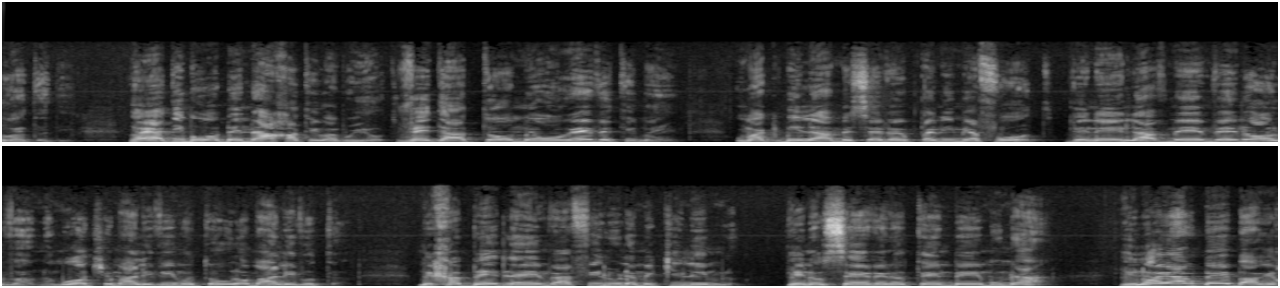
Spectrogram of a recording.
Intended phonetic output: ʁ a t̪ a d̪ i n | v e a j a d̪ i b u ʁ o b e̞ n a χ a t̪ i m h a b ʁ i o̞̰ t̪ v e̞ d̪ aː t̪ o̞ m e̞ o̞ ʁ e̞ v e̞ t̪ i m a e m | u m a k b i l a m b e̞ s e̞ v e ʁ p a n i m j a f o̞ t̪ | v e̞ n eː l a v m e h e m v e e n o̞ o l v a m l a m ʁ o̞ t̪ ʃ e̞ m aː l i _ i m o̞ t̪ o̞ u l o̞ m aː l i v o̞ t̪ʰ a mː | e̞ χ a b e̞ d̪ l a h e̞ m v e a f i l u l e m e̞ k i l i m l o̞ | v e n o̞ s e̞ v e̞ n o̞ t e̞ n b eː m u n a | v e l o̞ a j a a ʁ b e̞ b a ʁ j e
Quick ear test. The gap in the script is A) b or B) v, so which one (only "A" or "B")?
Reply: B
